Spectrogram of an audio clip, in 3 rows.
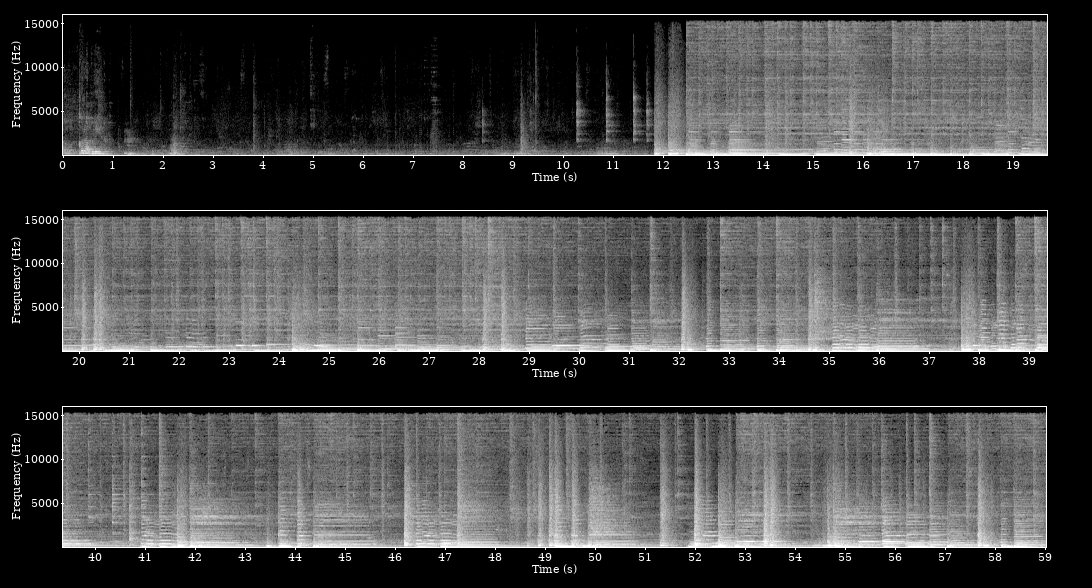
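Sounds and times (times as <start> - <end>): drum kit and cymbals: 10.3 - 59.0
piano: 11.8 - 59.0
double bass walking: 12.4 - 59.0
saxophone: 28.6 - 48.5, 49.6 - 54.1, 54.8 - 59.0.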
